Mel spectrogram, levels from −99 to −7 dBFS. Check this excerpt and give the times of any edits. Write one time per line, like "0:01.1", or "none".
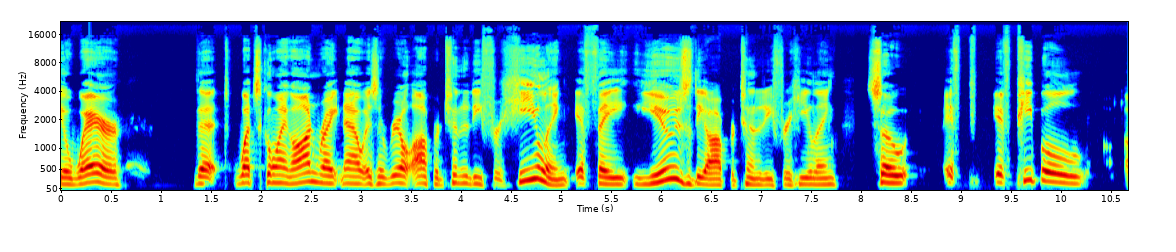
0:07.9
